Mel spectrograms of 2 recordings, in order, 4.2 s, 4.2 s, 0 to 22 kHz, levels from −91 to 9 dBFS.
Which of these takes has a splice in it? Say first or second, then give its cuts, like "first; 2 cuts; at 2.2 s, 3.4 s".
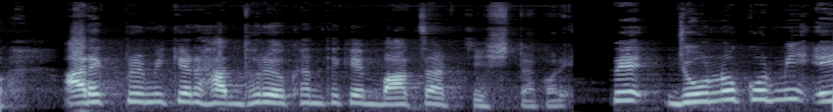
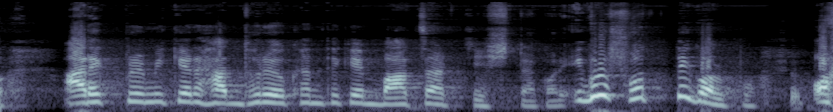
first; 1 cut; at 2.7 s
